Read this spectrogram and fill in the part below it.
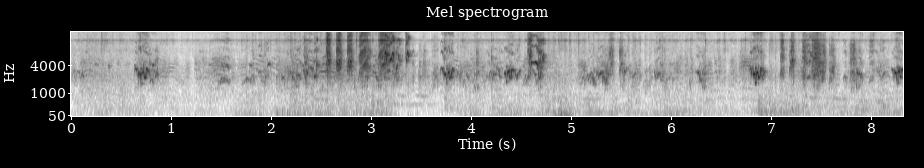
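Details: Budgerigars feeding on green food give scattered high, sharp chirps and soft twittering. A burst of rustling, fluttering noise comes early on, then the calls continue irregularly with short gaps.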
